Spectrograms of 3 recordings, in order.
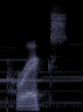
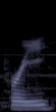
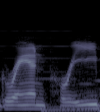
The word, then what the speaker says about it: Grand Prix: when they were younger thought that this was pronounced Pricks and not pre because that was definitely me yeah yeah I don't remember when I finally learned that that's pronounced Grand Prix but I remember pronouncing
